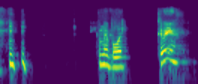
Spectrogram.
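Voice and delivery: high sing-song call to the dog. Real, not acted. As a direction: coax the puppy over, voice up high.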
